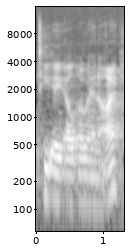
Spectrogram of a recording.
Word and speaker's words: Taloni: So like this one's called Taloni, T-A-L-O-N-I.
